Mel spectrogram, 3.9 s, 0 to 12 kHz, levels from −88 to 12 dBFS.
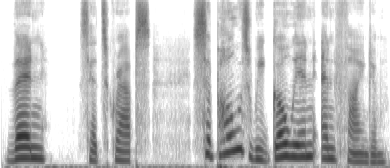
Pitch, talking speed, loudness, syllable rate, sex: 215 Hz, 155 wpm, -18 LUFS, 3.9 syllables/s, female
